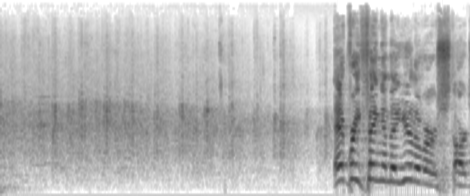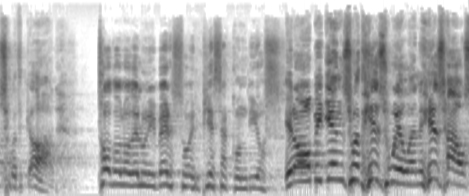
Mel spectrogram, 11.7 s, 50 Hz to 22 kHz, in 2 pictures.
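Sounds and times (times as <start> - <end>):
church congregation clapping hands: 0.0 - 4.7
speech: 4.2 - 11.7.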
